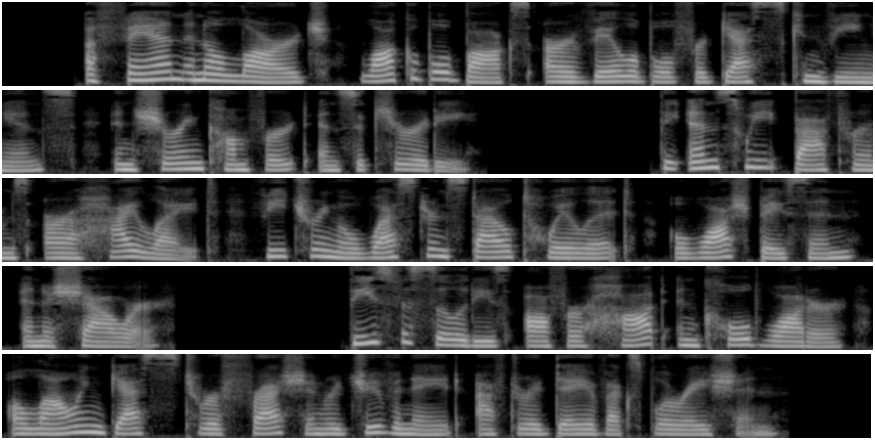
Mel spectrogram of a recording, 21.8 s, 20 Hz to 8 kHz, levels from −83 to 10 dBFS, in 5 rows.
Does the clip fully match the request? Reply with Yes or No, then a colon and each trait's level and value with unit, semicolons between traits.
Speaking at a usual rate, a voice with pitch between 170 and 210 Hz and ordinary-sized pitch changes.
Yes: average, 145 wpm; medium, 180 Hz; average, 3.2 semitones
